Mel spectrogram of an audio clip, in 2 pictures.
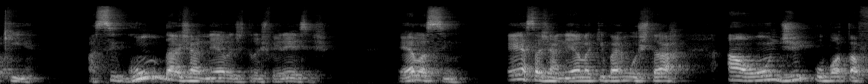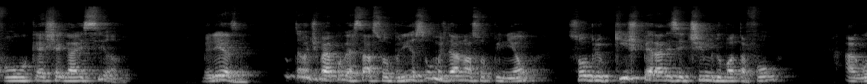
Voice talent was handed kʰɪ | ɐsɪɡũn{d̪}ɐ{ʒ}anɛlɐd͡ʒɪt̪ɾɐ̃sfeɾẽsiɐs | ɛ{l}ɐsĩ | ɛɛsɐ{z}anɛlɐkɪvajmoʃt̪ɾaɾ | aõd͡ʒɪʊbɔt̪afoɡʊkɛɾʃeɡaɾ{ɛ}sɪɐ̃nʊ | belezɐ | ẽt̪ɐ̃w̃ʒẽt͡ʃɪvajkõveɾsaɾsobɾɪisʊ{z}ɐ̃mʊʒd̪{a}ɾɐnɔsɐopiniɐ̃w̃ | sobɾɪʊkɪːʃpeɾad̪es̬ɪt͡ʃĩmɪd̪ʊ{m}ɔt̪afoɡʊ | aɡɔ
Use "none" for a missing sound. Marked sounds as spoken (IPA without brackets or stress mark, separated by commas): d̪, ʒ, l, ʒ, e, v, a, b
